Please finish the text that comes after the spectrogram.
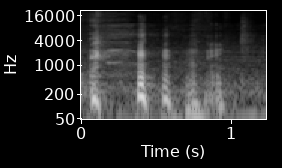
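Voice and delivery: high breathy burst of laughter. Real, not acted. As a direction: laugh mid-rant at the idiot. Laughs at the idiot driver.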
